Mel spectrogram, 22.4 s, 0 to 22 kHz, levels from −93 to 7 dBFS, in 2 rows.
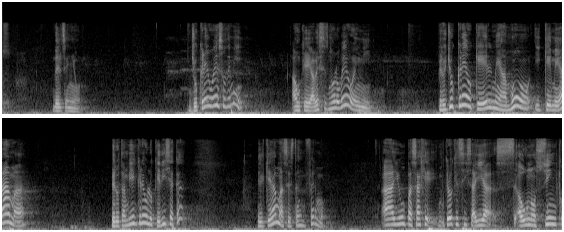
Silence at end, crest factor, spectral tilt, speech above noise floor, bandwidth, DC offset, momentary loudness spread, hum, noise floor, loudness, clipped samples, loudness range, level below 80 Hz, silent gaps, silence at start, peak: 0 s; 18 dB; -6 dB/octave; 22 dB; 10.5 kHz; under 0.1%; 11 LU; none; -46 dBFS; -26 LUFS; under 0.1%; 6 LU; -36 dBFS; none; 0 s; -8 dBFS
